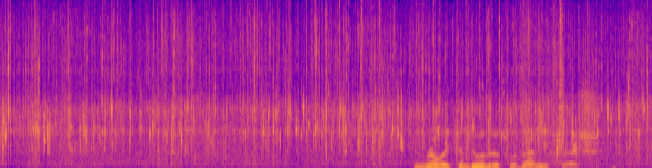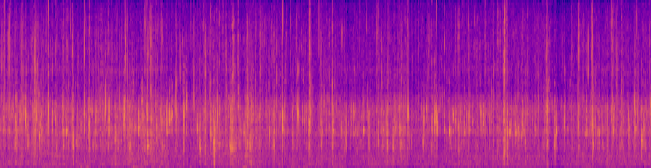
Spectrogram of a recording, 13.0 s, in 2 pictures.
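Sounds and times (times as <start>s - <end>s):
fish cakes sizzling in oil: 0.0s - 13.0s.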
